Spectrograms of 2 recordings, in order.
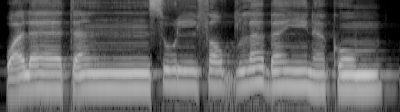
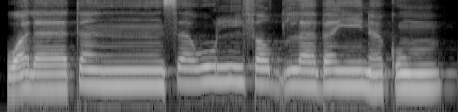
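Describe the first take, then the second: First: The s lacks the a-vowel before the w. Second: The s carries an a-vowel before the w. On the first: The speaker calls it wrong. "ومن الخطأ أن تقول" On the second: The speaker calls it right. "فالسين مفتوحة والواو مضمومة فتلفظ هكذا"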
